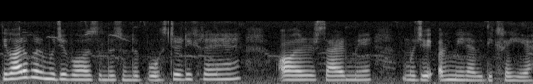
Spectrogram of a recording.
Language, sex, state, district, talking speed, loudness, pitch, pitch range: Hindi, female, Himachal Pradesh, Shimla, 215 wpm, -20 LUFS, 210 Hz, 200-235 Hz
